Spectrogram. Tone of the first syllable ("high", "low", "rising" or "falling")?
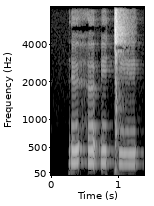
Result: rising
